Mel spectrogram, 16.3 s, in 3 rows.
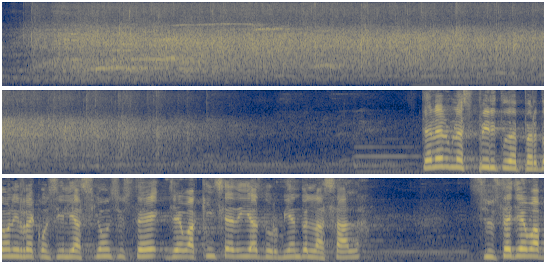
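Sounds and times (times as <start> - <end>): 
audience applause: 0.0 - 7.7
speech: 9.6 - 14.6, 15.6 - 16.2.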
